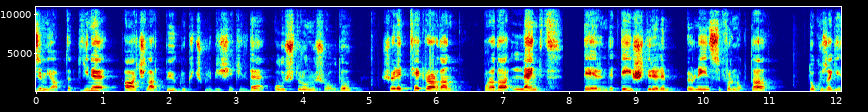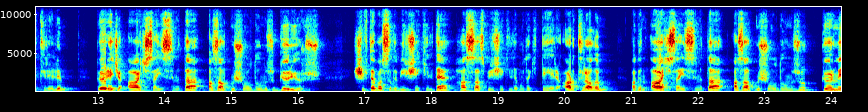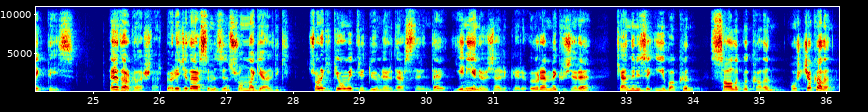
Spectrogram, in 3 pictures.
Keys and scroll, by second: 5.0 ctrl+space, 10.0 ., 10.7 9, 11.3 Return.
